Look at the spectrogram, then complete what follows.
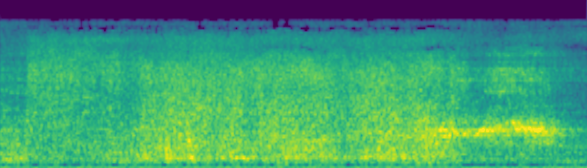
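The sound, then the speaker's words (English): An express company's truck pulls up with a steady, loud rumble of engine and road noise that swells slightly before tapering off at the end. No one speaks. “Clona should be here with his truck any minute. Hey, here he comes now.”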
